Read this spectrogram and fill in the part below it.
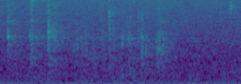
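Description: Quick, quiet keystrokes on a computer keyboard entering a command at a Windows command prompt, a brief steady run of clicks with no talk.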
